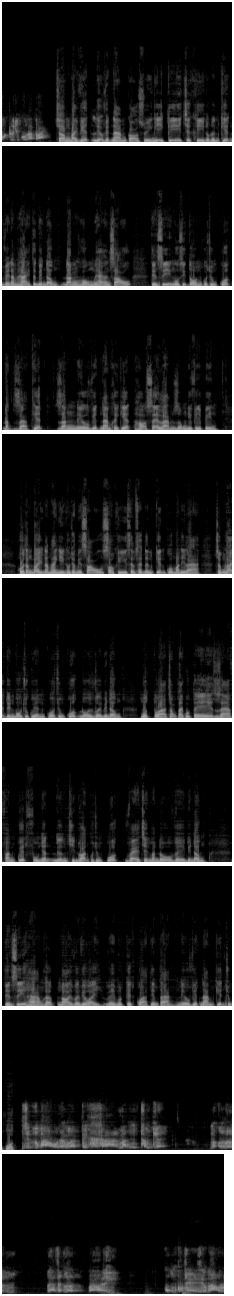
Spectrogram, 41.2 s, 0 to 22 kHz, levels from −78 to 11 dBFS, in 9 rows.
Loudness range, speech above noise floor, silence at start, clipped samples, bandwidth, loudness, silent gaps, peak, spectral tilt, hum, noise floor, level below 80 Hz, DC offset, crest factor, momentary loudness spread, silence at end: 5 LU; 37 dB; 0 s; under 0.1%; 15 kHz; -27 LUFS; none; -8 dBFS; -6 dB/octave; none; -63 dBFS; -60 dBFS; under 0.1%; 18 dB; 6 LU; 0 s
